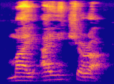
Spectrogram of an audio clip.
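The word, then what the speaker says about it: מעשר: Means tenth in Hebrew and is pronounced my shara.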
